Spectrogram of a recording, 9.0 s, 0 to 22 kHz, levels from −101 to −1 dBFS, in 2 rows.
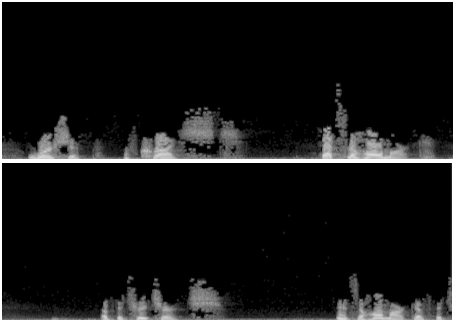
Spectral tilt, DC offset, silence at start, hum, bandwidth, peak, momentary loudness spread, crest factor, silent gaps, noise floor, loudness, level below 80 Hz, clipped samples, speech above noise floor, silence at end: -5.5 dB/octave; under 0.1%; 0.25 s; none; 6.8 kHz; -14 dBFS; 20 LU; 16 dB; none; -59 dBFS; -27 LUFS; -54 dBFS; under 0.1%; 33 dB; 0.05 s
